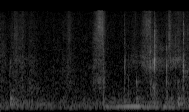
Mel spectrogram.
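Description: Faint rustling and sliding of a stack of Pokémon trading cards being handled and shuffled from hand to hand, with a couple of light card flicks about a second in and near the end.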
